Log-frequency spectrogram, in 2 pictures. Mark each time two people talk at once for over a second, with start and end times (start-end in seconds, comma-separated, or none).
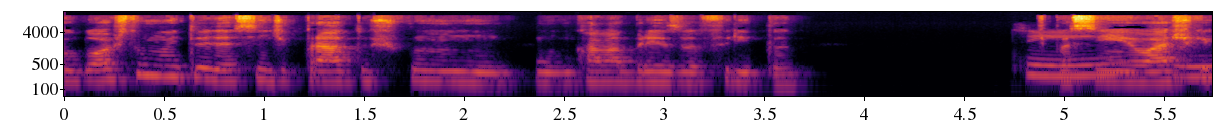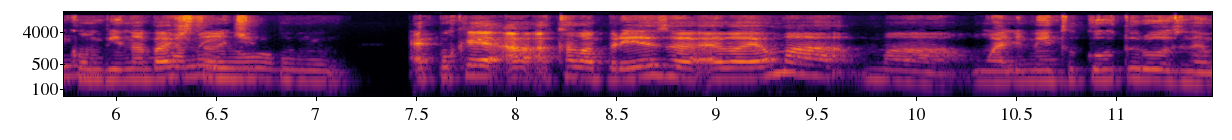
4.8-7.0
